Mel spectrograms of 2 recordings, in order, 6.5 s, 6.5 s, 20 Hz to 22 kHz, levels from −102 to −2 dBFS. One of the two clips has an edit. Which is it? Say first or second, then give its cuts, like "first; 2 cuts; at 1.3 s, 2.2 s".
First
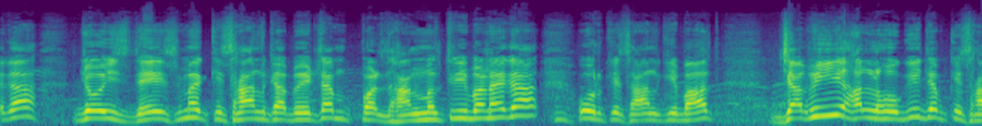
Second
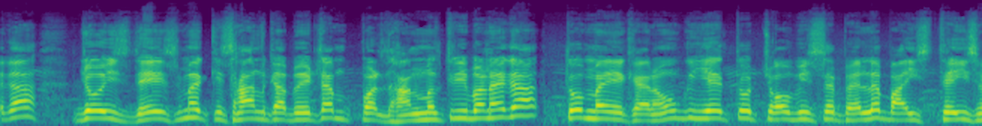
second; 1 cut; at 3.6 s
